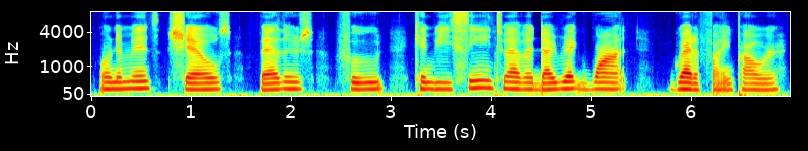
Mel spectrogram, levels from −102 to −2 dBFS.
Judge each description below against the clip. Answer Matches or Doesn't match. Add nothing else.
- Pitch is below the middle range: Doesn't match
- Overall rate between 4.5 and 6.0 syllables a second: Doesn't match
